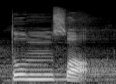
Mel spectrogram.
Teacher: bertemu dengan huruf Shad ini dinamakan dengan izhar syafawi cara bacanya mimnya dibunyikan secara jelas atau jelas bunyi mnya cukup ditekan saja tidak perlu ditahan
